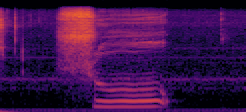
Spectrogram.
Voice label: "shu", Chinese

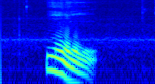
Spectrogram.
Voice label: "wu", Chinese

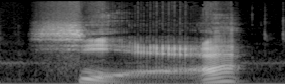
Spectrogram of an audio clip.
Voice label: "xie", Chinese; 写; write; verb

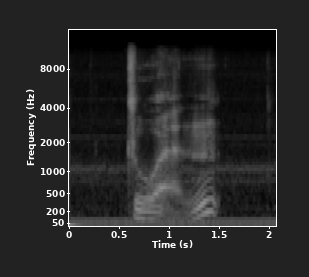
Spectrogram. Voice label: "zhun", Chinese; CTCFL; University of Oxford

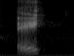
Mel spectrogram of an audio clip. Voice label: "ei", Chinese

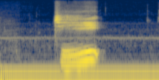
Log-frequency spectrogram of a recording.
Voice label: "ji", Chinese

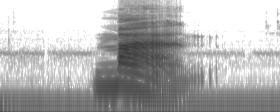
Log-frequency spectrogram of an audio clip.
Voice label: "man", Chinese

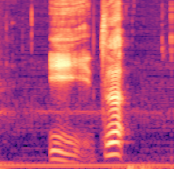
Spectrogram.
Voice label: "yizi", Chinese

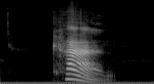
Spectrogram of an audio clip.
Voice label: "kan", Chinese

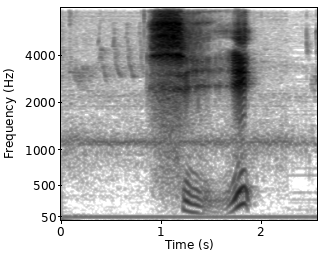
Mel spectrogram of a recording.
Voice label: "xi", Chinese

